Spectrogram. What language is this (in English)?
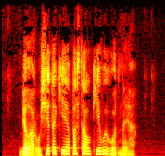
Belarusian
